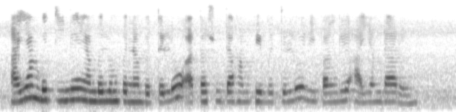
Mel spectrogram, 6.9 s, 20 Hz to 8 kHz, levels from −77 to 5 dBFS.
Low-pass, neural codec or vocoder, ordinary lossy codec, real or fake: 7.2 kHz; none; Opus, 64 kbps; real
